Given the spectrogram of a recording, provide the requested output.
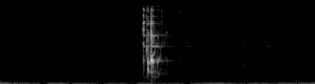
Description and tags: Dropping an ice cube into a cocktail glass with liquid in it. Schoeps CMC641 microphone, Sound Devices 442 mixer, Edirol R4-Pro recorder.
